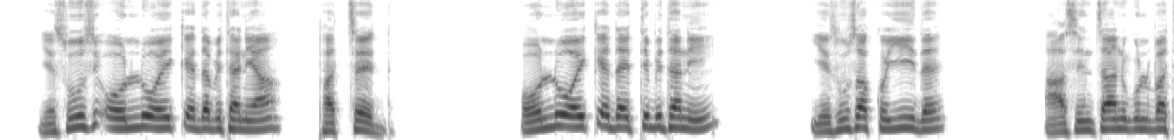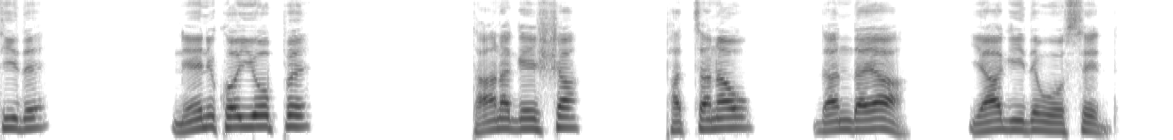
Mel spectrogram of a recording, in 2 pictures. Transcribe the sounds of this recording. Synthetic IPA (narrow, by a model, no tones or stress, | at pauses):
jɛsuːs̬ɪo̞ːlːʊɔjkʼːe̞ːd̪ːɐbɪt̪ɐnɪjaː | pɐt͡sːe̞ːd̪ːɐ̥ | ʔo̞ːlːʊɔjkʼːe̞ːd̪ːɐɪt̪ːɪbɪt̪ɐniː | jɛs̬uːs̬ɐkːɔjiːd̪ɛ | ʔa̰ːsɪnt͡sːaːnɡʊlbɐt̪iːd̪ɛ | ne̞ːnɪkɔjːo̞ːpːɛ | t̪aːnɐɡe̞ːʃːɐ | pɐt͡sːɐnɐw | d̪ɐnd̪ɐjaː | jaːɡiːd̪ɛwo̞ːsːe̞ːd̪ːɐ̥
